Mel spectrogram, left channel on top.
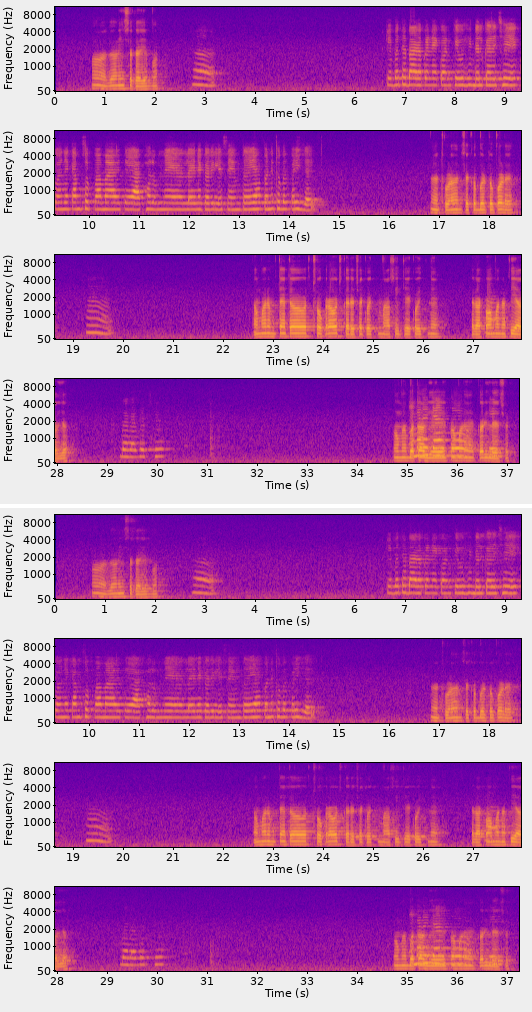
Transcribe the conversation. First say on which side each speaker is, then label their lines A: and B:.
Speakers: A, on the left; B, on the left.
A: હા જાણી શકાય એમાં.
B: હાંઆ. કે બધા બાળકોને કોણ કેવું હેન્ડલ કરે છે કોને કામ સોંપવામાં આવે? તે આખા રૂમ ને લઈને કરી લેશે એમ તો એ આપણને ખબર પડી જાય.
A: હા થોડા અંશે ખબર તો પડે.
B: હમ.
A: અમારામ ત્યાં તો છોકરાઓ જ કરે છે કોઈક માસી કે કોઈક ને, રાખવામાં
B: હા
A: નથી આવ્યા.
B: બરાબર છે. <unintelligible>
A: અમે બતાવીએ
B: અમારે ત્યાં
A: એ પ્રમાણે
B: તો
A: કરી
B: તે
A: લે છે.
